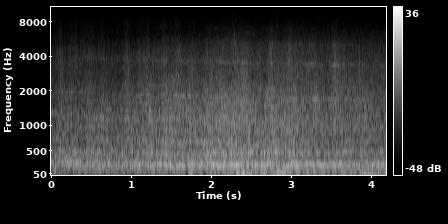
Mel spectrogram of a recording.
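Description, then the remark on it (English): A steady, loud roar of a Russian MiG-23 fighter jet flying, a dense low rumble with a broad engine hiss that holds constant for several seconds with no voices. “his mission to procure a coveted Russian MiG-23 fighter jet from the Egyptian army.”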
